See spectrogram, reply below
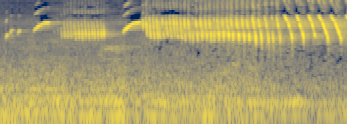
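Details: Canary song meant to stimulate a reluctant canary: upslurred whistles and a buzzy held note, followed by a long dense trill of quick repeated chirps.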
